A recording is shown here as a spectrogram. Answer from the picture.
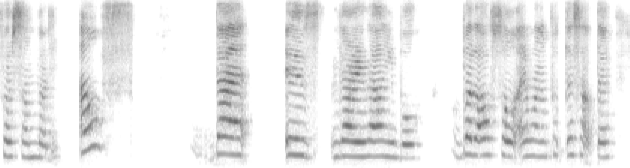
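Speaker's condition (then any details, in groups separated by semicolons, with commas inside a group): Cerebral palsy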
